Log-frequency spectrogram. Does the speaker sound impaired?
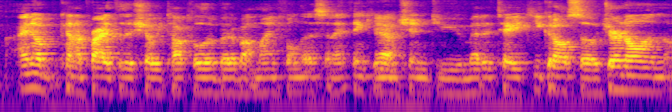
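No.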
